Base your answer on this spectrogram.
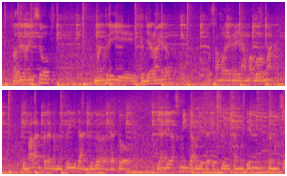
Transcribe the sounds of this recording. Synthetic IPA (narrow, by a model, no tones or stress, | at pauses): fat̪ilahjusʊf | mə̃nt̪ɾikərd͡ʒaɾaja | bərsamãdəŋãnjãamat̪̚bɔrmat̪̚t̪imbalanpərdanamə̃nt̪ɾidand͡ʒuɡadat̪ʊ | jaŋdiɾasmikanolɛhdat̪ʊʔsɾisamudɪnt̪ənusɪ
